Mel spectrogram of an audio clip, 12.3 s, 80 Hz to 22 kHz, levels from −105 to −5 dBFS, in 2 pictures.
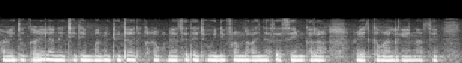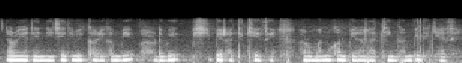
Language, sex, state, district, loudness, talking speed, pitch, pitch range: Nagamese, female, Nagaland, Dimapur, -15 LUFS, 225 wpm, 225 Hz, 220-230 Hz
